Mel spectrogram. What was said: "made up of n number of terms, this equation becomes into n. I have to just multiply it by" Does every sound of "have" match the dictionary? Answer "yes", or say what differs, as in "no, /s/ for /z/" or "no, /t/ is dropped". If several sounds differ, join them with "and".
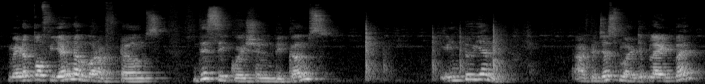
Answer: no, /f/ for /v/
